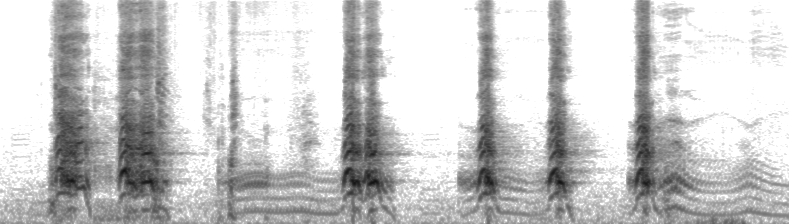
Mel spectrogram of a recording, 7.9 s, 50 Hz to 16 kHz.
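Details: A Schipperke playing in a snowy backyard on January 7, 2010 gives sharp, rapid barks in quick pairs and singles, reportedly barking because another dog has a toboggan hat on.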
